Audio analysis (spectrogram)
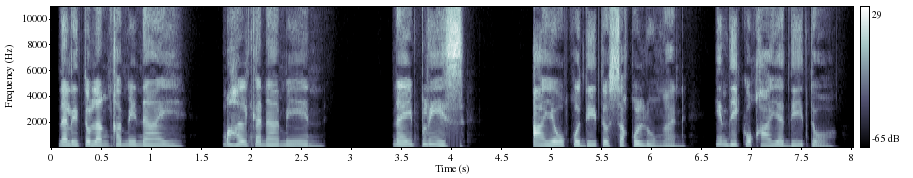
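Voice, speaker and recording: A man's voice: extremely high pitch, unhurried, pauses often, dry recording, studio quality, pitched above the performer's own voice. A woman voicing an ashamed, desperate grown son in prison who pleads through sobs in an audio drama. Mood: pleading. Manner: sobbing, pleading.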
